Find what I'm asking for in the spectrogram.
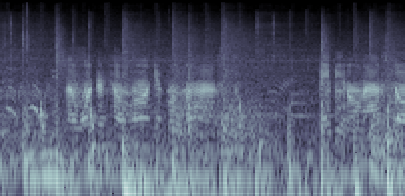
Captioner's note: instructor on megaphone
